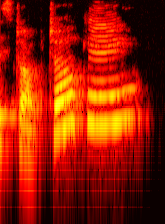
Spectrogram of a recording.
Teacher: the request will take up the rising tone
